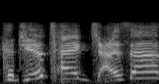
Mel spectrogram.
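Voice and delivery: drawn-out valley-style speech. Imitating how a man talked, in a Pauly Shore meets valley girl voice. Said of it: "which is like a valley".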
